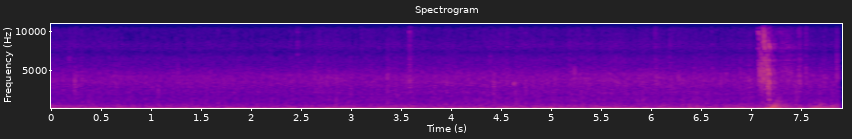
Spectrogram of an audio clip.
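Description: Acid rain falling in the game Starbound, a steady hissing downpour at moderate volume throughout, ending with a brief sharp crackle near the close.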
